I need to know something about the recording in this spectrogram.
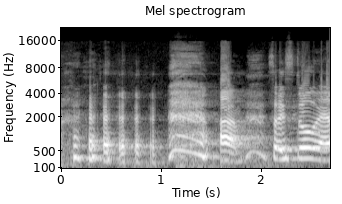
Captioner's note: audience laughing; laughing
